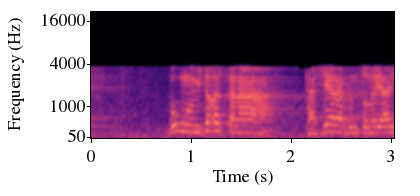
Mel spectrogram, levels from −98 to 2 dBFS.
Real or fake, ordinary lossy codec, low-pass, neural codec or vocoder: real; MP3, 24 kbps; 3.6 kHz; none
